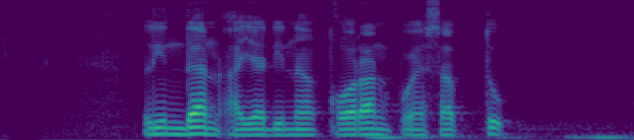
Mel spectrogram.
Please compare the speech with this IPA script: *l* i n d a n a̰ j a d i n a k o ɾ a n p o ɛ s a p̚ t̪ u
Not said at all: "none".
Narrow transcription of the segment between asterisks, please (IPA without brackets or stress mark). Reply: l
